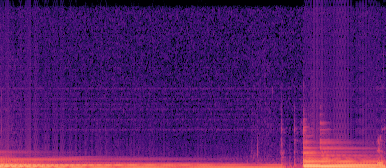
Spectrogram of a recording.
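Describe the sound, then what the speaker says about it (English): Fender electric guitar A string sustaining as it is retuned against a reference note, a steady pitched tone that breaks off briefly and then rings out again louder, with no talking. "I'm going to need to retune my A string to get it to match what we had here."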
